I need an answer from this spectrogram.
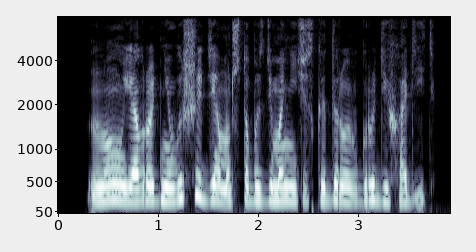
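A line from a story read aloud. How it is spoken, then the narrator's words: Snorting, wry. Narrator (Russian): хмыкнул Калипсо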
